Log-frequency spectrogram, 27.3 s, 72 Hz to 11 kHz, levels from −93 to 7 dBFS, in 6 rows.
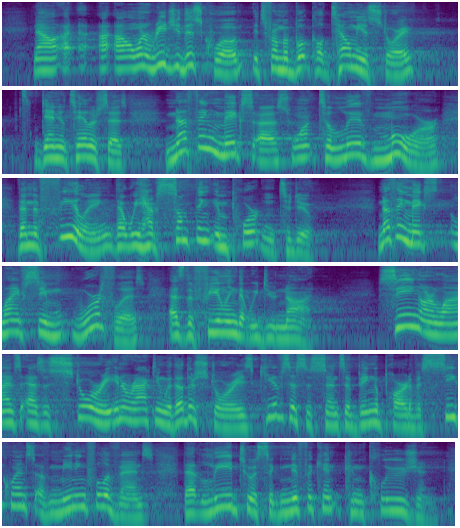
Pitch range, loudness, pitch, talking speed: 155-220 Hz, -23 LUFS, 185 Hz, 180 wpm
